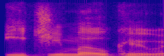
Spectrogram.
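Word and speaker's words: Ichimoku: to talk about is Ichi moku and no I didn't sneeze that's how it's pronounced um you're in the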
